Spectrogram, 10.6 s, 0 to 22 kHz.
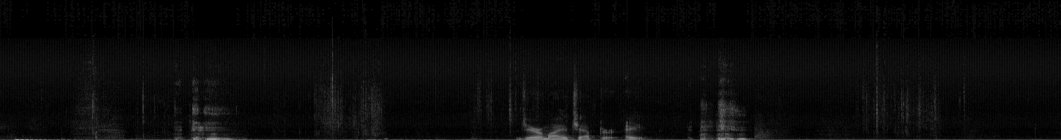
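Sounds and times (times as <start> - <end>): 
person coughing from a persistent tickle in the lungs: 1.7 - 2.5, 6.9 - 7.7
speech: 1.9 - 2.4, 5.2 - 7.7.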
